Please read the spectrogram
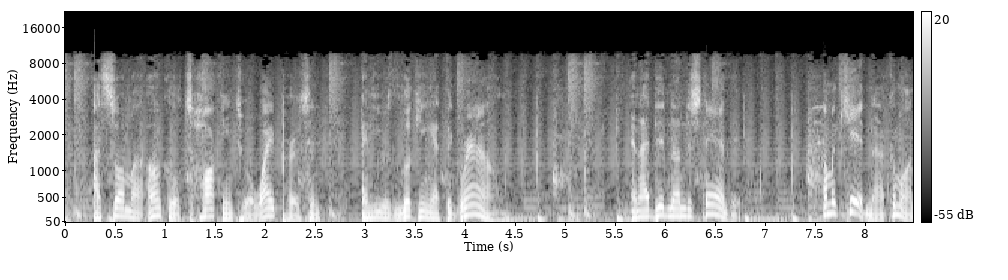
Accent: New York, United States; And I'm a little kid from New York. I don't know. I'm telling everybody, I'm from New York.

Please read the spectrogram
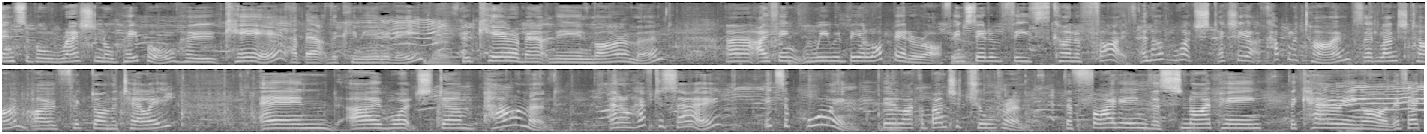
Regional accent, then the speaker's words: Queensland, Australia; I'm from Queensland, and for a large part of my life

